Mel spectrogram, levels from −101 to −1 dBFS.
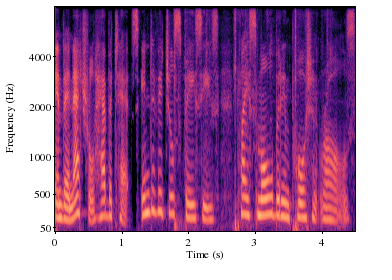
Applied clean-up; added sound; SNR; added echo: neural mask model Resemble Enhance denoiser.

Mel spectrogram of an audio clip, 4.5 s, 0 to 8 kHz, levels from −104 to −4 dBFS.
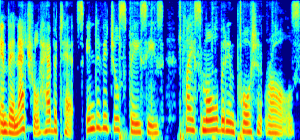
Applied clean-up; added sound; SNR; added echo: classical method spectral subtraction.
